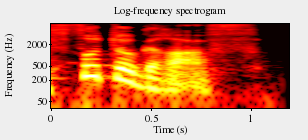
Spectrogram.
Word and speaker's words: photographe: Un photographe. So here ph and here ph. Pronounce it like f, f, f, f.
